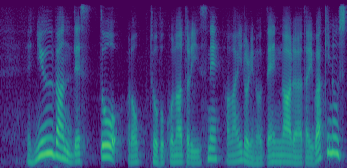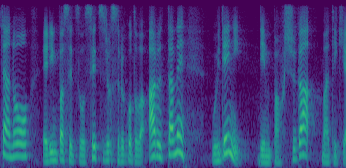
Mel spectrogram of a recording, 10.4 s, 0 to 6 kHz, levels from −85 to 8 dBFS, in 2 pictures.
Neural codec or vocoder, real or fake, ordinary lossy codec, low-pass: codec, 16 kHz, 0.3 kbps, FocalCodec; fake; none; 5.4 kHz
